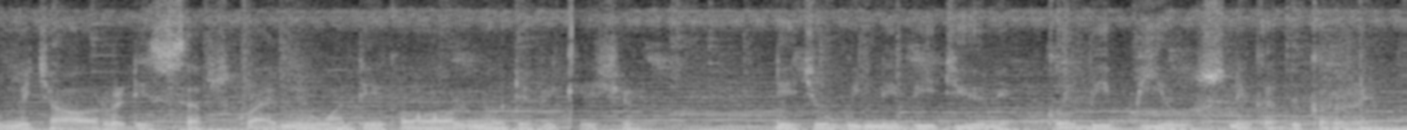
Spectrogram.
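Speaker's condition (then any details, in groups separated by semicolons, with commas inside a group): No condition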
